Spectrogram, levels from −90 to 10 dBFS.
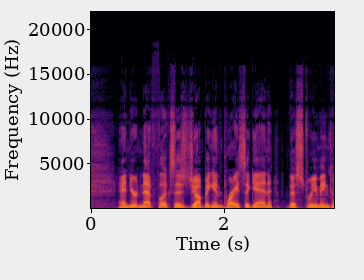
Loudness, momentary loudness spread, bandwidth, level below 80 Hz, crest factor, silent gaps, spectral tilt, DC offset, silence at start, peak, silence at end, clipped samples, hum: -20 LUFS; 6 LU; 15 kHz; -48 dBFS; 18 dB; none; -5 dB/octave; under 0.1%; 0 s; -2 dBFS; 0 s; under 0.1%; none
